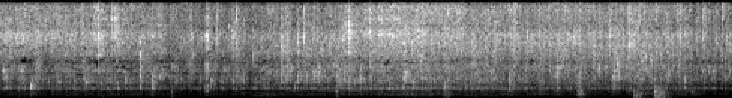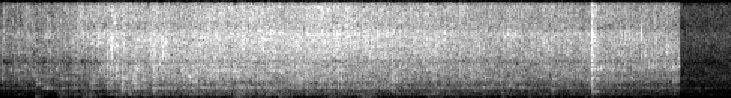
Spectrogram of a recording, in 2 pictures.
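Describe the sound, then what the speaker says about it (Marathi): Whole spices, cumin, royal cumin and onion fry in hot oil, with a loud, steady sizzle, stirring clatter, and a hiss that swells in the second half before cutting off at the end. "तेल छान गरम झाले का गरम मसाले, जिरे, शाही जिरे, कांदा टाकून घेणार आहे."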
